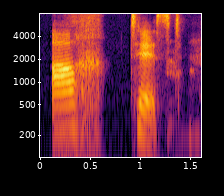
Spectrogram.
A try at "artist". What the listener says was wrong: Much better. Try it again, but try to get it even further, because right now it's making that ch sound a little bit.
